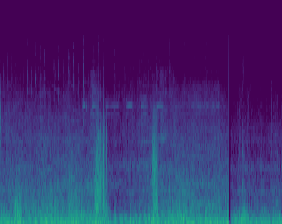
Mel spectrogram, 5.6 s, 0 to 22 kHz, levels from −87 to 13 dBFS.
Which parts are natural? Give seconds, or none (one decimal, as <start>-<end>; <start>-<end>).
0.0-3.5; 4.4-5.6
